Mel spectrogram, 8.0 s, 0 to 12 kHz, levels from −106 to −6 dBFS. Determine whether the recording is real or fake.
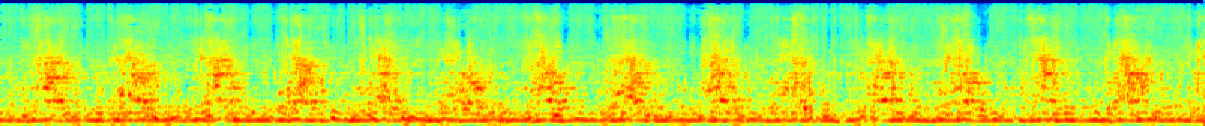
fake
